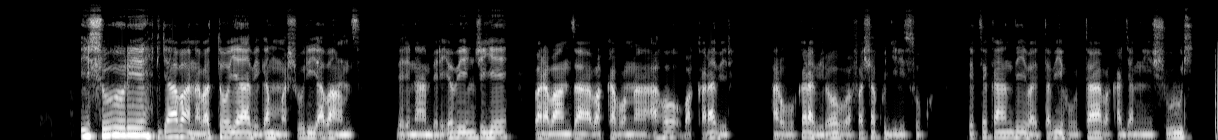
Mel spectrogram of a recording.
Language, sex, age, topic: Kinyarwanda, female, 36-49, education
